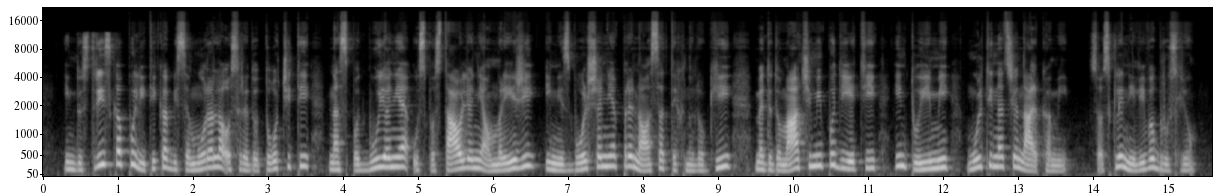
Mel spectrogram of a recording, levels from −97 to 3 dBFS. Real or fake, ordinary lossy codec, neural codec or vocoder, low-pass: real; Opus, 32 kbps; none; 19.8 kHz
